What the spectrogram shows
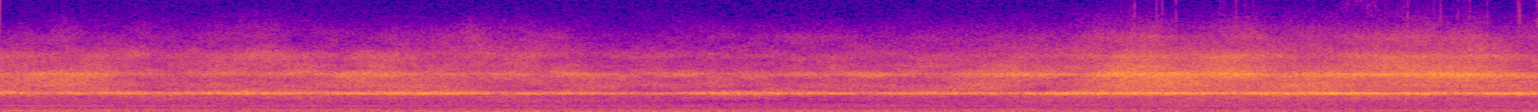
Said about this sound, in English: I think we got a King Air landing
